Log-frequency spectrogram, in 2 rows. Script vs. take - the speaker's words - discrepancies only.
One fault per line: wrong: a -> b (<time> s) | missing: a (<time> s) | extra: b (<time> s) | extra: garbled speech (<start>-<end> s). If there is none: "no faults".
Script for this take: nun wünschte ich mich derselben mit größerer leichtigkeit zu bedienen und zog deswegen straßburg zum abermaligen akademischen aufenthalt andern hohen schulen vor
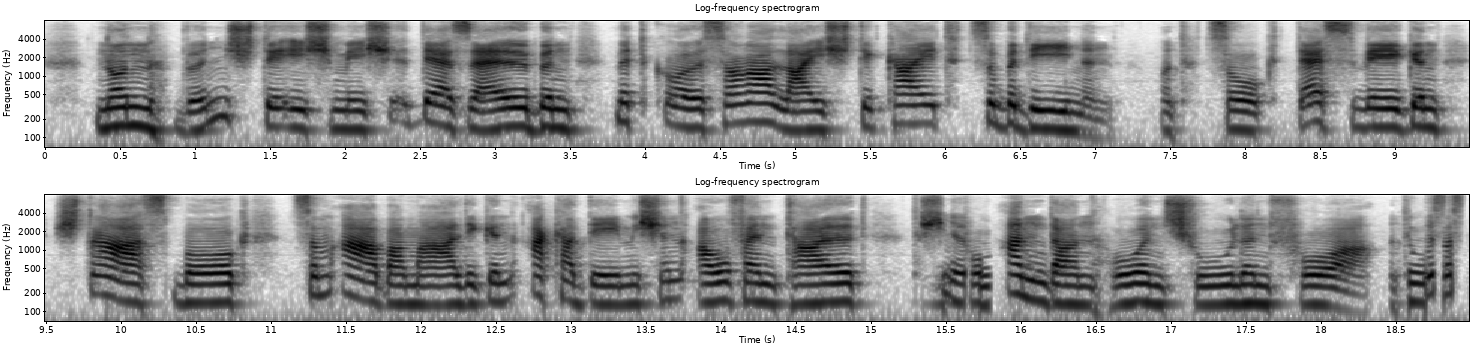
extra: garbled speech (15.3-15.8 s)
extra: garbled speech (18.4-18.9 s)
